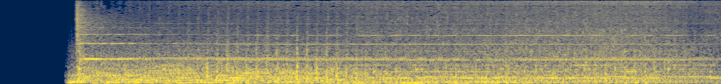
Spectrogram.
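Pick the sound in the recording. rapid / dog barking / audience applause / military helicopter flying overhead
military helicopter flying overhead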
